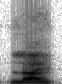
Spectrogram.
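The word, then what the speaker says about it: like: ठीक, अब एक वर्ड है, इसके वर्ड के लास्ट में ई है और ई का उच्चारण नहीं, ये क्या होता है, साइलेंट होता है। ठीक, कहते हैं एक तरीके से मानो कि साइलेंट होता है। ठीक, या नहीं, तो हम इसको क्या पढ़ेंगे, लाइक।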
